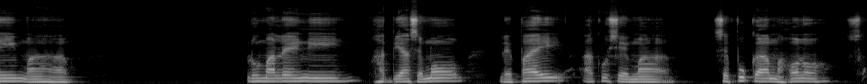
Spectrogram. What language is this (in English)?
Wemale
